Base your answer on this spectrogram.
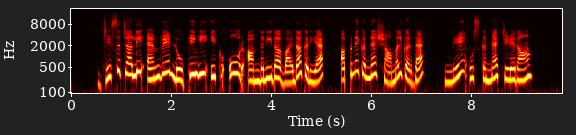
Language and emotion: Dogri, disgusted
